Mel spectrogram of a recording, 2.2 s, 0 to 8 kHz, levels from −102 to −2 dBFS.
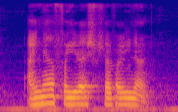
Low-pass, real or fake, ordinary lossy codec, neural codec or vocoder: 7.2 kHz; fake; none; codec, 16 kHz in and 24 kHz out, 1.1 kbps, FireRedTTS-2 codec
